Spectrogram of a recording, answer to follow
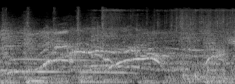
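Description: A crowd of excited children shouting and squealing together, high voices rising and falling, over background music.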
